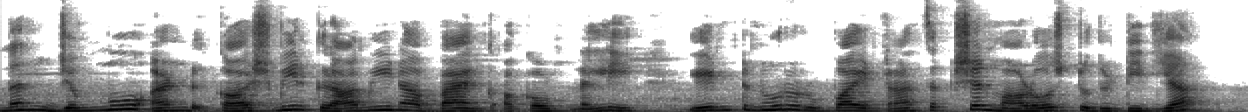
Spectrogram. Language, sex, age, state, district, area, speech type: Kannada, female, 45-60, Karnataka, Bangalore Rural, rural, read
